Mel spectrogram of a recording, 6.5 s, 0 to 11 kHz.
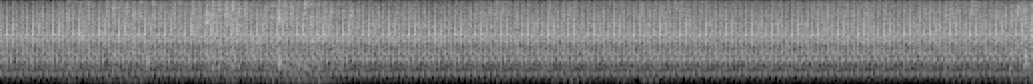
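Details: AEG Favorit Electrolux dishwasher from 2015 with error i30 (water on base plate), after cleaning debris from the bottom; steady high-pitched drain pump whir with faint water gurgle, pumping the tub empty normally.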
